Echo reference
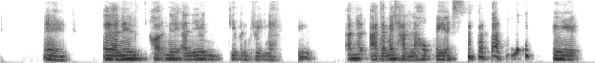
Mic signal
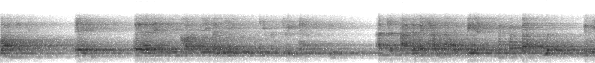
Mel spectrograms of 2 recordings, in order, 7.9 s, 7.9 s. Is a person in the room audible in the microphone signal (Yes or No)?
No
